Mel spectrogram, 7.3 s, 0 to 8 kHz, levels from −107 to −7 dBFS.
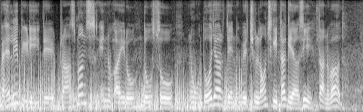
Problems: constant background noise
